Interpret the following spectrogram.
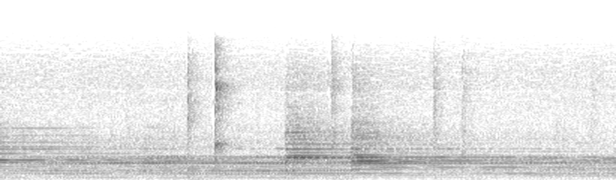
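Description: Quiet instrumental accompaniment to an opera aria, with sustained chords ringing and slowly fading while the singer rests between phrases.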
